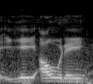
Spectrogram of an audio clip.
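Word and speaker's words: Ye Olde: Spelled the oldfashioned way. Ye oldie king's head. Uh, but obviously pronounced the old king's head.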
